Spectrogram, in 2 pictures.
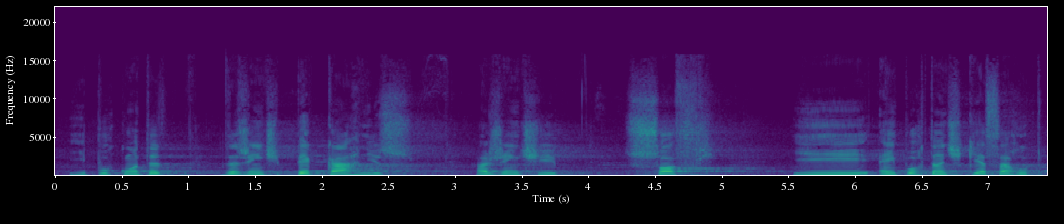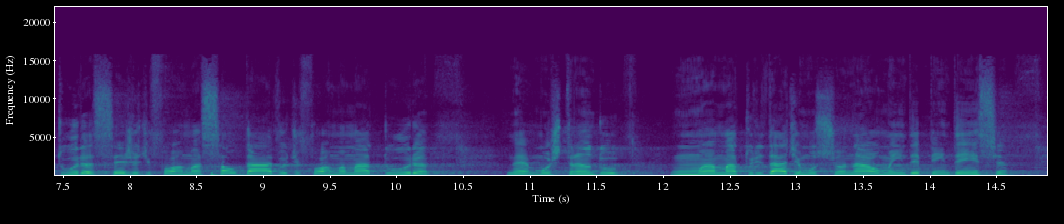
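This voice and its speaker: This man's voice is high in pitch, with fairly even intonation. He speaks at a fairly slow pace and leaves long, frequent pauses. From Rio de Janeiro state, Brazil. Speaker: pastor. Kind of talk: sermon.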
